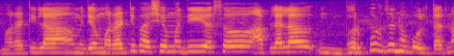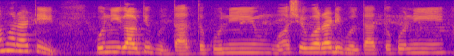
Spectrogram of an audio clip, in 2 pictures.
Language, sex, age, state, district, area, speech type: Marathi, female, 30-45, Maharashtra, Wardha, rural, spontaneous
